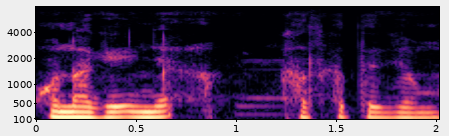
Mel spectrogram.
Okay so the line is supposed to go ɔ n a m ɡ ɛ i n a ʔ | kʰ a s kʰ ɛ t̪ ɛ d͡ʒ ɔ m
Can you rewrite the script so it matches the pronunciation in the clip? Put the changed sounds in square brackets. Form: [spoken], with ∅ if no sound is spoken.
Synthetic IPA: ɔ n a [∅] ɡ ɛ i [ɲ] a ʔ | kʰ a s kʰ [a] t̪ ɛ d͡ʒ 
